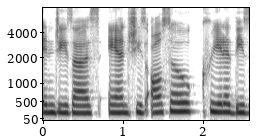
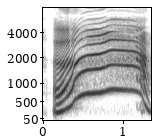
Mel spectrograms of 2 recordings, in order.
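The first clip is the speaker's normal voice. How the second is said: very high, pained ah, stretched and drawn out. Explaining vocal tension, shows how people react to pain: high-pitched 'ah'. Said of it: "that high pitched voice".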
